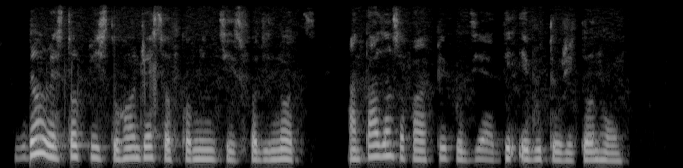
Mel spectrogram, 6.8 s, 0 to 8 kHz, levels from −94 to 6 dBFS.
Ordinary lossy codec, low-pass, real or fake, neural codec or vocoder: none; 7.2 kHz; real; none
